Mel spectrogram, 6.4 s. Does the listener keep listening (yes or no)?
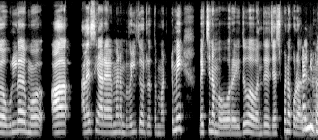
no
